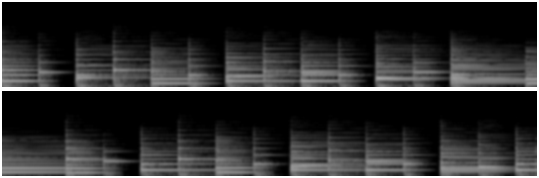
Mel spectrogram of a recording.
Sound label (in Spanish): musica; Mekanta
